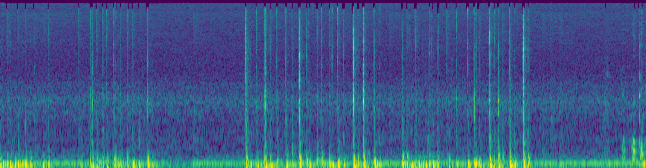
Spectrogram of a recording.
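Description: Code being typed on a computer keyboard, a steady run of close, crisp key clicks and taps with uneven bursts and short pauses over a low background hum.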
